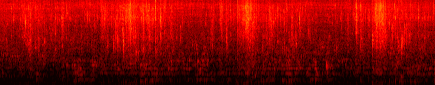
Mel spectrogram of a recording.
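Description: Water running from a tap into a sink while someone washes their face, a quiet, steady splashing stream with irregular spatters throughout.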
